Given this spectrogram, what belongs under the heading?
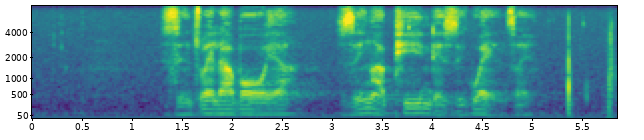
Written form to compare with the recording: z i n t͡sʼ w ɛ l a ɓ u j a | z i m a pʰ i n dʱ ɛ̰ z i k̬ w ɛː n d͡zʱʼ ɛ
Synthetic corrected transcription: z i n t͡sʼ w ɛ l a ɓ ɔ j a | z i ŋ a pʰ i n dʱ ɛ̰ z i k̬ w ɛː n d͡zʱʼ ɛ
